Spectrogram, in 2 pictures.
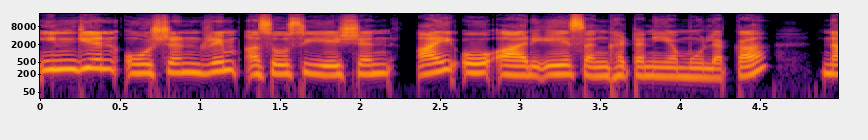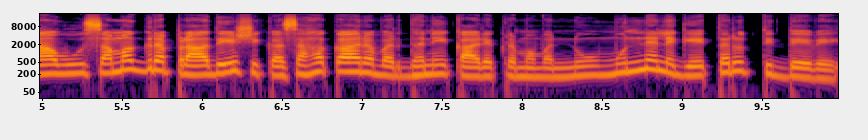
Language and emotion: Kannada, neutral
